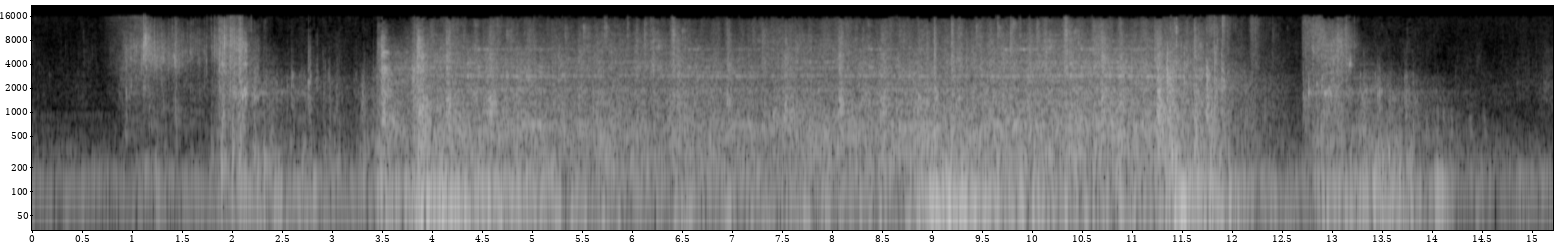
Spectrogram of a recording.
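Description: A heavy machine rumbles and roars as it rides along.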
